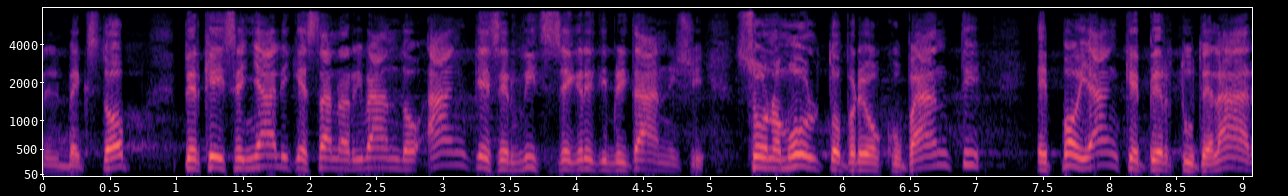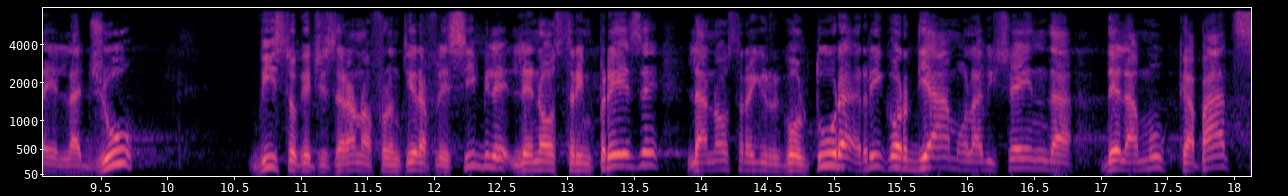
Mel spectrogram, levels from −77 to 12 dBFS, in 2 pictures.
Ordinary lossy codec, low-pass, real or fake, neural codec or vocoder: none; 7.2 kHz; fake; vocoder, 44.1 kHz, 128 mel bands every 512 samples, BigVGAN v2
